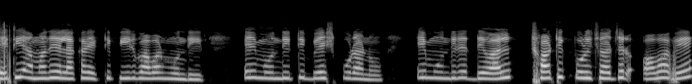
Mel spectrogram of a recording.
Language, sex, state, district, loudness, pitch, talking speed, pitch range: Bengali, female, West Bengal, Malda, -19 LUFS, 285 Hz, 145 wpm, 270-305 Hz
